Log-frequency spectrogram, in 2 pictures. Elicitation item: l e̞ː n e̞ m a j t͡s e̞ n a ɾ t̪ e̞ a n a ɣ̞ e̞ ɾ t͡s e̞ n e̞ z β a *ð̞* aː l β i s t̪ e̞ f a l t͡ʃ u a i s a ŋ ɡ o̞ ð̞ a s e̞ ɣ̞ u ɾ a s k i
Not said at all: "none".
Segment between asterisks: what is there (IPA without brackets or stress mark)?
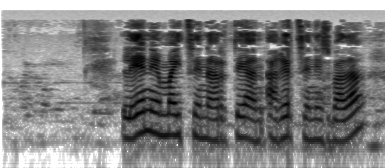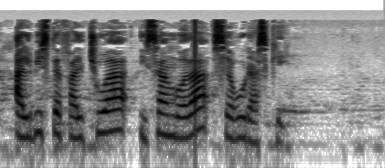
ð̞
